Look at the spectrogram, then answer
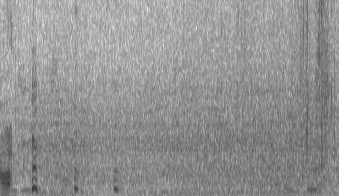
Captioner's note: laughs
